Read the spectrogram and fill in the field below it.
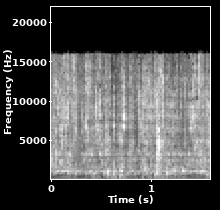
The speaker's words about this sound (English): Now you hear that? That is the sound of a normal non-UTI pee flow.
